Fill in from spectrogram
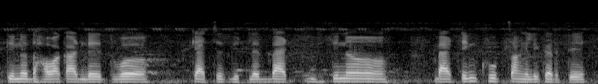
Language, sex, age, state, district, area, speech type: Marathi, male, 18-30, Maharashtra, Sangli, rural, spontaneous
